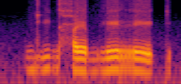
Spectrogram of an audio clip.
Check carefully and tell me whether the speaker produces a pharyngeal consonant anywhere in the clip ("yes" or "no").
yes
